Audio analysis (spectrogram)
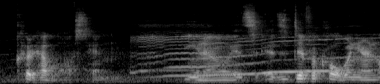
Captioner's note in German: DJ weint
